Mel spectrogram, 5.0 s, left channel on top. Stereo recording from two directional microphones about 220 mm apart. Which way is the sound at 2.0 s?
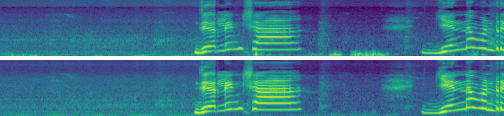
10° left (ahead or behind).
